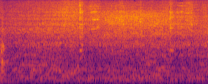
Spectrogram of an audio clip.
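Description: Fried rice with pork sizzling on a hot flat-top griddle as a cook turns and scrapes it with a metal spatula. The hiss grows brighter about halfway through, with a few short scrapes of the spatula on the steel.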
